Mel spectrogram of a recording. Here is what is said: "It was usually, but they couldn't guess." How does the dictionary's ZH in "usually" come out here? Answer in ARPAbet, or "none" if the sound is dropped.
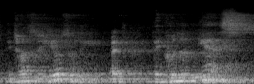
Z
